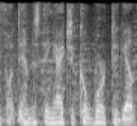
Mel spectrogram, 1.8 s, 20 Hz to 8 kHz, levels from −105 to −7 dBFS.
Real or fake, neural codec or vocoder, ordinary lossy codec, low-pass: fake; vocoder, 44.1 kHz, 80 mel bands, Vocos; MP3, 48 kbps; 7.2 kHz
